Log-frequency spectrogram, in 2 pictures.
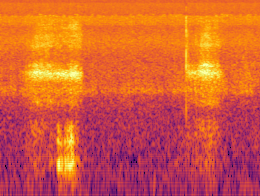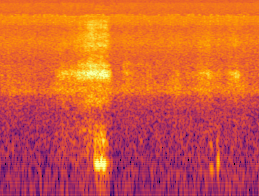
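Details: Sleeping domestic cat, an older Korean Shorthair, snoring: two clearer rasping breaths and a couple of fainter ones over six seconds, uneven spacing, otherwise quiet indoors.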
